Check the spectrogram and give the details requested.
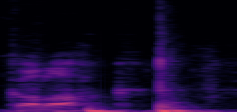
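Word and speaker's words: golok: is a british army i think it's pronounced golock which is a type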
